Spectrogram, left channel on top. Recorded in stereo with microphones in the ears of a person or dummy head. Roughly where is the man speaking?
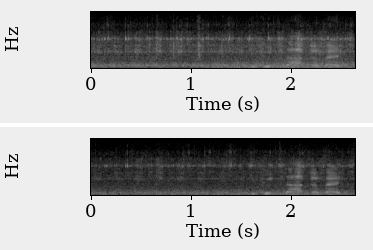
Centre.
